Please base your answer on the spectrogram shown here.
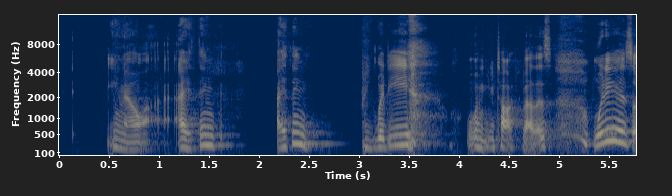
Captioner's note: laughs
